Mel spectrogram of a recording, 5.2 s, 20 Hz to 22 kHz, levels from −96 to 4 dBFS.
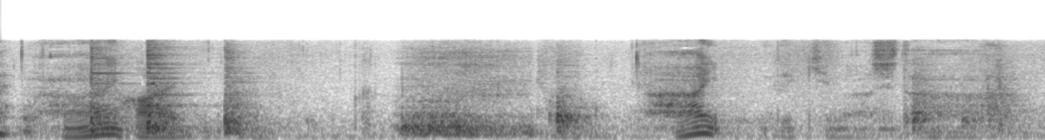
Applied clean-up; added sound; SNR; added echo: none; none; none; none.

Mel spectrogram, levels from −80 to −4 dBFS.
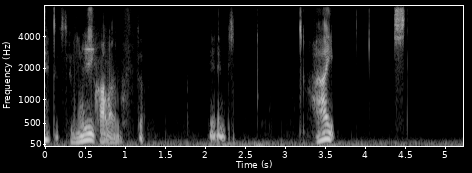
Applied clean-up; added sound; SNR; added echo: neural diffusion model UNIVERSE++.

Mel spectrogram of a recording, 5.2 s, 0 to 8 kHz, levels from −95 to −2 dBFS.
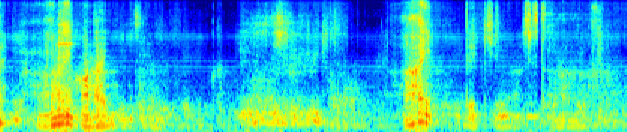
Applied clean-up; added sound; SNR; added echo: neural separator model SepFormer DNS4.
